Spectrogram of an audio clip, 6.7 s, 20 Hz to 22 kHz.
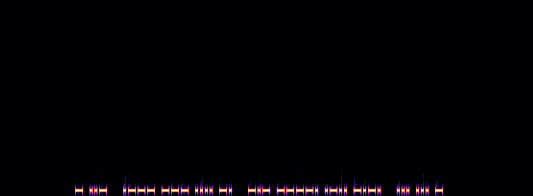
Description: Morse code, heard as a keyed tone, about 40 wpm, 700 Hz. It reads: TU JOHN K9LC SST
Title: K1USN SST QSO Practice - 40wpm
